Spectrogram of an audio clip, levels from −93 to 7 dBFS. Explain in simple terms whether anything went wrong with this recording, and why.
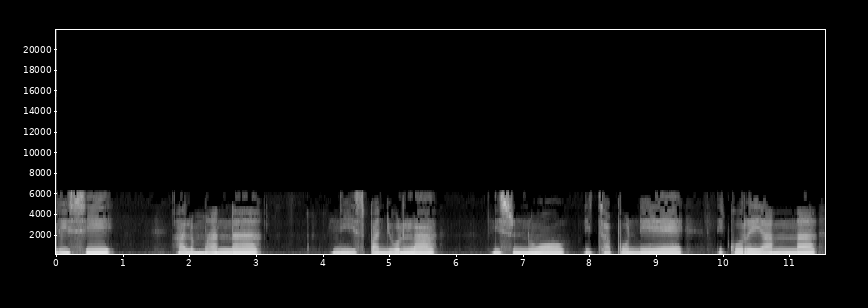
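The speech sounds dull and muffled all the way through, with a gurgly, grainy edge, and nothing comes through above about 6.1 kHz. That's likely heavy MP2 compression: the encoder, starved of detail, switched off the top bands and roughly approximated the rest.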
